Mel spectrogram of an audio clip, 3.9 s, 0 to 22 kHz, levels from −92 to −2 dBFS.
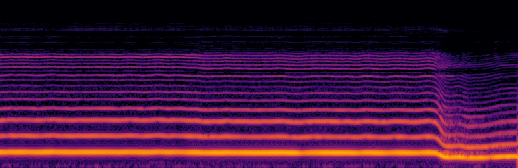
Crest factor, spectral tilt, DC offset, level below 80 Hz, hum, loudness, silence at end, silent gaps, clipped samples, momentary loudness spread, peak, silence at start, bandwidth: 8 dB; -4.5 dB/octave; under 0.1%; -70 dBFS; none; -25 LUFS; 0 s; none; under 0.1%; 3 LU; -16 dBFS; 0 s; 6.2 kHz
